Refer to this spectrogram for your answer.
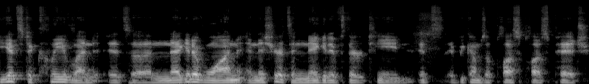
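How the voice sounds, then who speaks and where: A man speaks at a fairly quick pace with hardly any pauses. His voice is very deep and low, with ordinary pitch variation. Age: 40s. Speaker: baseball writer and podcaster. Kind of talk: casual chat. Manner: halting, many fillers.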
